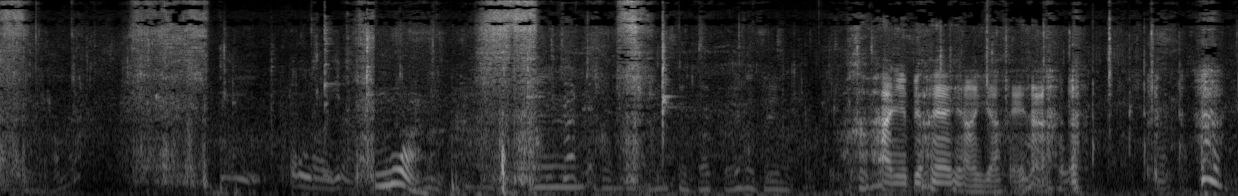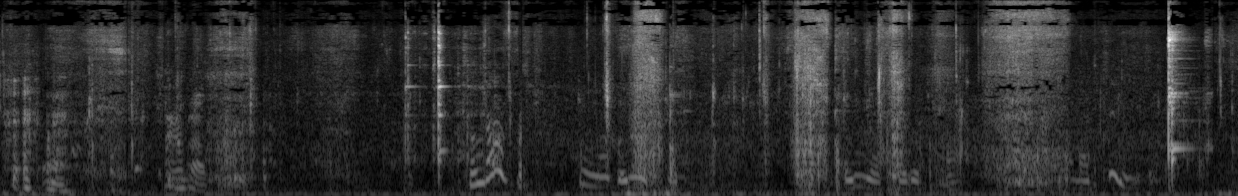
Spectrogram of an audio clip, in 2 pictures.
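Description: A man slurps soup loudly from a bowl, close by.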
